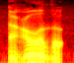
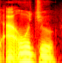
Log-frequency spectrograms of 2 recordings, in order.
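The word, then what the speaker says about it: أعوذ: A'udhu. Nah ini zal ini gitu. Ini seringkali orang Sunda a'udhu, kekerasan. Kalau orang Betawi seringkali a'uju. Orang manapun kalau bacanya sudah benar a'udhu zal.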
